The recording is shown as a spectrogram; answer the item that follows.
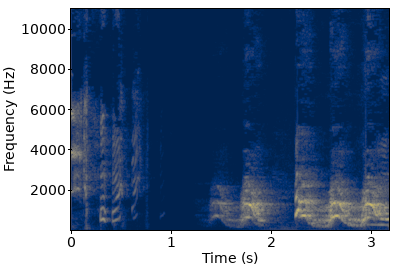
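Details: Bichon Frise barking at its own reflection in a mirror, taking it for a threat and acting as an angry guard dog: sharp, high yapping barks in quick bursts after a brief child's laugh and a pause.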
